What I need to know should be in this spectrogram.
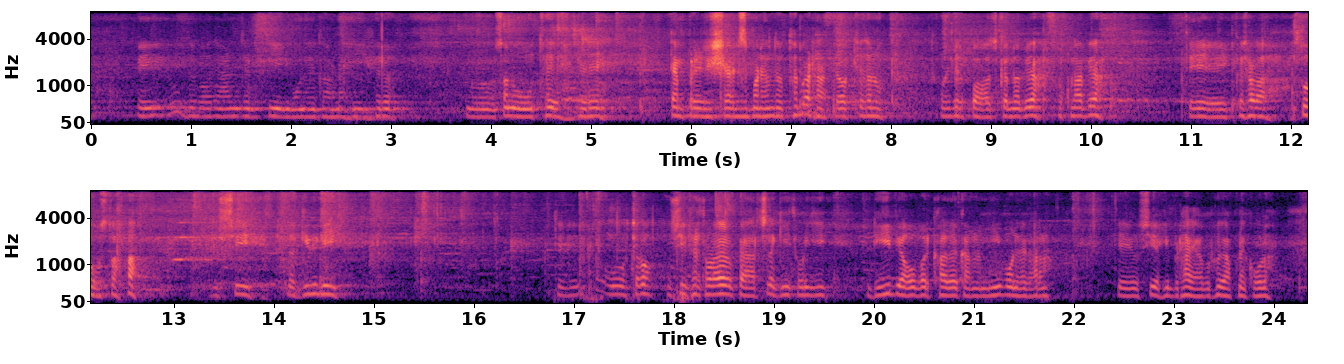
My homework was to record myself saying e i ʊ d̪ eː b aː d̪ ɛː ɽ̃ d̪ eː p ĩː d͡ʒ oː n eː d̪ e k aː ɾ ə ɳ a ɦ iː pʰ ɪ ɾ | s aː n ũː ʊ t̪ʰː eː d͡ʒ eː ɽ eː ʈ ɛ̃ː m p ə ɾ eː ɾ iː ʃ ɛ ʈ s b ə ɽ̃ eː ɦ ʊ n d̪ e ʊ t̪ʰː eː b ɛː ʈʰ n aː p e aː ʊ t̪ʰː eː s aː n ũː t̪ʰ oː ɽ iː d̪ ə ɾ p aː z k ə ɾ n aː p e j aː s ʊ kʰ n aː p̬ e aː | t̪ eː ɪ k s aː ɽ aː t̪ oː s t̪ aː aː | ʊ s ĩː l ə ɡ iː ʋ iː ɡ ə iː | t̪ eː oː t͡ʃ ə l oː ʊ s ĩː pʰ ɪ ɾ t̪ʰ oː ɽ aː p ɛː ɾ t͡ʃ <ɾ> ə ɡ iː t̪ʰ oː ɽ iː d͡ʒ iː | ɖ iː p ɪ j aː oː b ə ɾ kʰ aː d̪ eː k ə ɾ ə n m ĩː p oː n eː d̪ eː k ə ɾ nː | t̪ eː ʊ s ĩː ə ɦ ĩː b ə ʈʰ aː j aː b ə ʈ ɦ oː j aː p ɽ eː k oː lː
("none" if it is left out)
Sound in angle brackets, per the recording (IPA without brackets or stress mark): l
